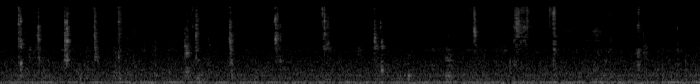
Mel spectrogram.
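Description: Close-up eating sounds: chewing, crunching fried spring rolls (lumpiang shanghai) and wet mouth smacks, heard as irregular sharp clicks several times a second over a faint low hum.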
